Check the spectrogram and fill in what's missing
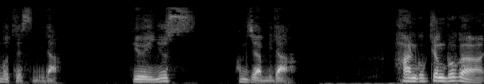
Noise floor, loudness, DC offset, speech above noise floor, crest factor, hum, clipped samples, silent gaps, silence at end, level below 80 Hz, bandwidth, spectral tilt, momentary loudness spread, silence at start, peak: -78 dBFS; -24 LUFS; under 0.1%; 55 dB; 20 dB; none; under 0.1%; none; 0 s; -60 dBFS; 15.5 kHz; -6 dB/octave; 12 LU; 0 s; -4 dBFS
